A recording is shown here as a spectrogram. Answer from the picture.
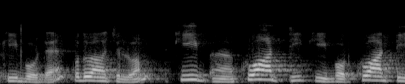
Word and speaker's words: QWERTY: குவாட்டி என்று சொல்லி நாங்கள் அதை உச்சரிக்கிறோம் ஒரு சொல் மாதிரி. உண்மையாக அது ஒரு சொல் அல்ல, முதல் ஆறு ஆங்கில எழுத்துக்களும் தான் அப்படி இருக்கு. ஆனால் நாங்கள் அந்த அந்த இந்த முதல் ஆறு ஆங்கில எழுத்துக்களையும் வச்சுக்கொண்டு ஒரு சொல் மாதிரி உச்சரிப்போம், குவாட்டி கீபோர்ட்.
